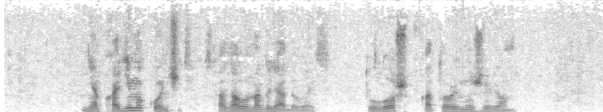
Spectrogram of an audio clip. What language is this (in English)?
Russian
